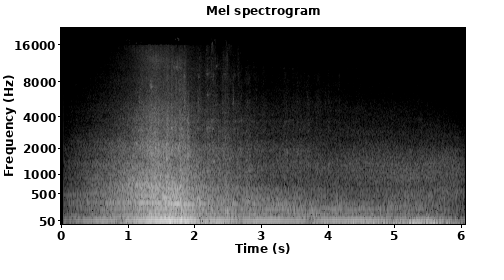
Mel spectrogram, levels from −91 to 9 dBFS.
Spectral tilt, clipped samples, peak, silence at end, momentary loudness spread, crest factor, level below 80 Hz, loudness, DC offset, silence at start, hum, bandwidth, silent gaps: -7.5 dB/octave; under 0.1%; -2 dBFS; 0.05 s; 23 LU; 20 dB; -24 dBFS; -22 LUFS; under 0.1%; 0.15 s; none; 7.8 kHz; none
